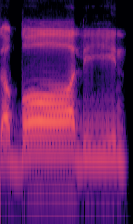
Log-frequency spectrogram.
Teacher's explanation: The lam wasn't given the stress. There's 2 letters, there's 2 lams there, isn't it? Mushaddada.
